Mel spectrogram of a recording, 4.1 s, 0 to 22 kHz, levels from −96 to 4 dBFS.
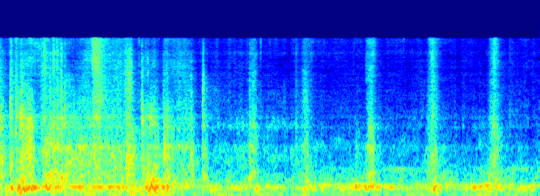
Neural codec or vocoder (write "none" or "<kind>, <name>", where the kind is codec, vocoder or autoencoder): codec, HILCodec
